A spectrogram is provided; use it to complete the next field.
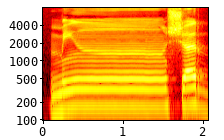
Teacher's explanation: نون ساکن کے بعد شین حروف اخفا میں سے آ رہا ہے، اس لیے ہم ایک الف کے برابر اخفا کریں گے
